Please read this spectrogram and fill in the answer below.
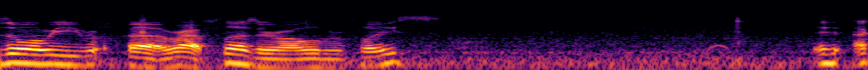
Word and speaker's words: Fluzzer: So, this is the one where you write Fluzzer all over the place. I keep thinking it says, but not. Like, I don't think it says buzzard. It rhymes with buzzard.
